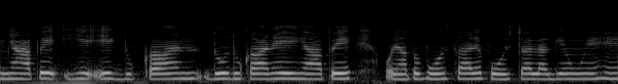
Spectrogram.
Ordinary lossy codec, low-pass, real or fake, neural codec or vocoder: none; none; real; none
